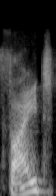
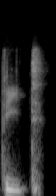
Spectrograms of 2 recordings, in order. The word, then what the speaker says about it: Vite: Vite is also a French word, which is why it's pronounced Vite. A lot of people pronounce it Vite, but it's actually Vite because it's a French word for quick.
